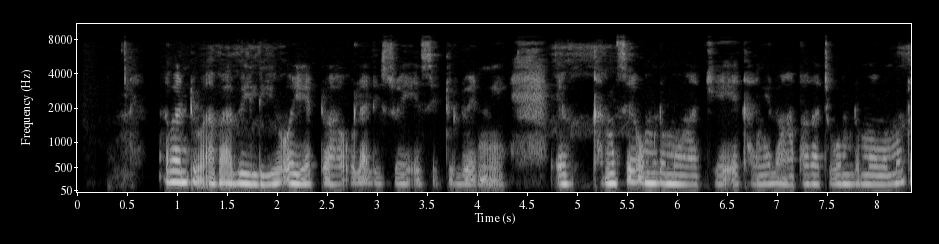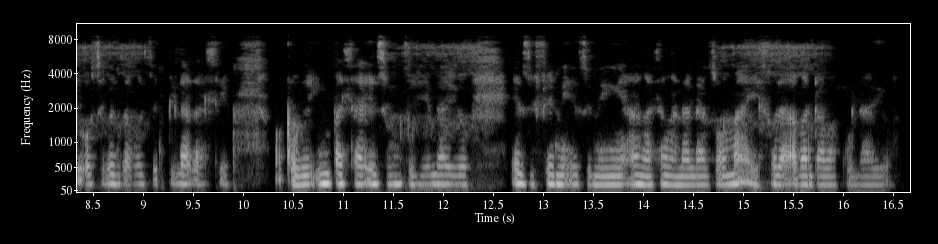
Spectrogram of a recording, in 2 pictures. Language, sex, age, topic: North Ndebele, female, 36-49, health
